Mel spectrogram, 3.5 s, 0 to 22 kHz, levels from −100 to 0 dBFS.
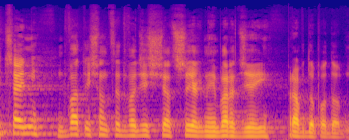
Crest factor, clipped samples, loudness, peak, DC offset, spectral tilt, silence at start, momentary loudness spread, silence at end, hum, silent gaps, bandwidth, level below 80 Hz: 18 dB; under 0.1%; -20 LUFS; -2 dBFS; 0.2%; -5 dB/octave; 0 s; 5 LU; 0 s; none; none; 18.5 kHz; -60 dBFS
